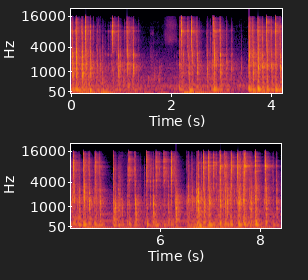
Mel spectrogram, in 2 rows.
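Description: Fast typing with the bare fingertips of both hands on a full-size black mechanical keyboard with plastic keycaps on a dark plate and RGB backlight, resting on a wooden desk. Bursts of sharp, bright, clacking keystrokes with very short decay come in quick runs, broken by brief pauses near 1.5–2 seconds, 3.5 seconds and 5 seconds.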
